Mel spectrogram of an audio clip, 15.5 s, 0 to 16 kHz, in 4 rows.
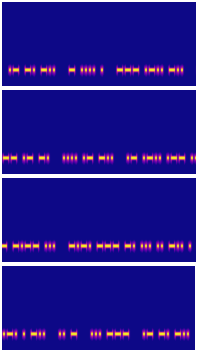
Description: Morse code, heard as a keyed tone, about 30 wpm, 600 Hz. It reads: AND THE OLD MAN HAD ALWAYS CONSIDERED IT SO AND
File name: the old man and the sea / the old man and the sea 1 30wpm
